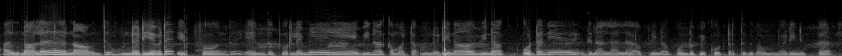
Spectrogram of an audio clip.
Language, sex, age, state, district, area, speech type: Tamil, female, 18-30, Tamil Nadu, Nagapattinam, rural, spontaneous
